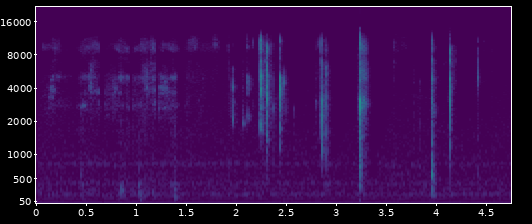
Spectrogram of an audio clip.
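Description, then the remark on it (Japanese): A series of short, dry, crisp scratching strokes as a gold pen nearly out of ink scrapes across a thin plastic bag in irregular bursts, with a faint soft rustle at the start and no speech. “ただかすっていく。ビニール袋の上をかすっていくだけの存在。”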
